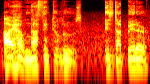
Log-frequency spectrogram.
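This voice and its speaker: An actor playing a grave, honourable corporate warrior in a video game, with a Japanese accent, a breathy hush and formal, deliberate phrasing. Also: male voice, fairly low pitch, noisy background, natural voice. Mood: resolute. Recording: music behind the dialogue.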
